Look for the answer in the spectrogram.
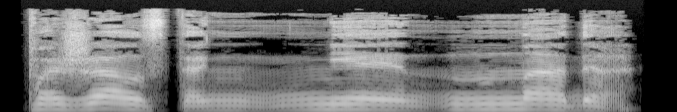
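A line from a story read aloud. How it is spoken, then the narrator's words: Hoarse rasp. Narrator (Russian): прохрипел он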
